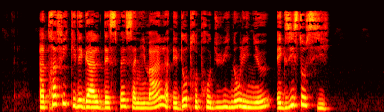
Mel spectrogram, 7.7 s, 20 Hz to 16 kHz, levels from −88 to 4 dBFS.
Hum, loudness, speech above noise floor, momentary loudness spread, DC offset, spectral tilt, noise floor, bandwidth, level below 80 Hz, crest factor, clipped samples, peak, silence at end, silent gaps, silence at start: none; -17 LUFS; 53 dB; 6 LU; under 0.1%; -5 dB/octave; -71 dBFS; 11.5 kHz; -58 dBFS; 16 dB; under 0.1%; -2 dBFS; 1.1 s; none; 0.8 s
